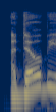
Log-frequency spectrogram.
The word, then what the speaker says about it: adobe: Adobe is pronounced in 3 syllables, adobe, and is the Mexican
